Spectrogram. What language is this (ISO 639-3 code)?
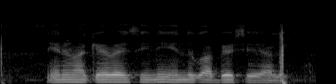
tel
